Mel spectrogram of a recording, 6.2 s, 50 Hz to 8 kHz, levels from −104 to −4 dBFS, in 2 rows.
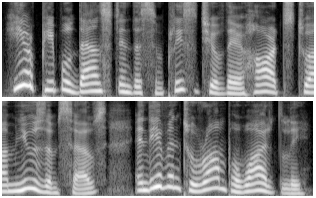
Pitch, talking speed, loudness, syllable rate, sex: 220 Hz, 165 wpm, -16 LUFS, 4.9 syllables/s, female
